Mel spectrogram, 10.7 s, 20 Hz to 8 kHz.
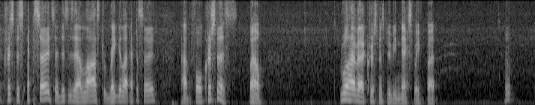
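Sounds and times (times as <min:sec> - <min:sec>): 
hum: 0:00.0 - 0:10.6
speech: 0:00.1 - 0:05.4, 0:06.8 - 0:08.8, 0:10.1 - 0:10.4
cat meowing: 0:08.7 - 0:09.3.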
